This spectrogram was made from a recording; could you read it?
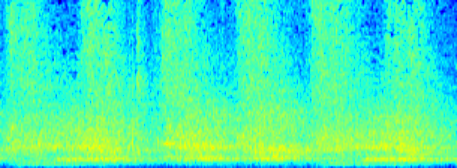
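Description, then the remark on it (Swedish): A large crowd at an ice hockey game between Luleå and Frölunda in Luleå murmurs steadily in a big reverberant hall, a dense wash of indistinct voices at a subdued, even level with gentle swells but no cheering or distinct speech. “Lite avvaktande stämning här i hallen, tycker jag. Det känns som att publiken är ganska präglas av nervositet.”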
